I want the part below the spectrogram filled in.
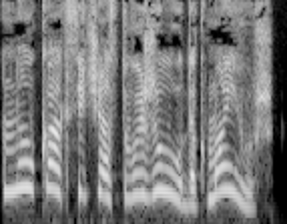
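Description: A woman's voice: very high voice, very animated, a little slow, no room sound, clean studio sound, pitched above the performer's own voice, full character voice. A woman reading a story and voicing a worried, caring middle-aged mother on the phone who fusses with anxious questions. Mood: fretting.

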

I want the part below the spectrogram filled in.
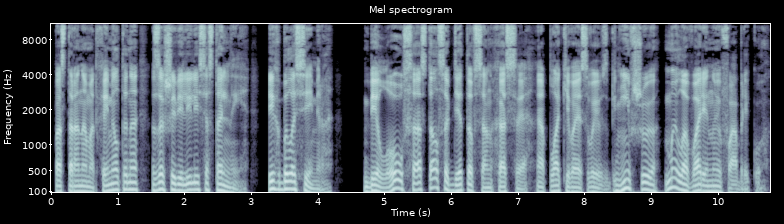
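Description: Male narrator, mid voice, steady measured reading, dry studio feel. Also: mid-range voice, no room sound. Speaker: audiobook narrator. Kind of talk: scripted narration.

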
